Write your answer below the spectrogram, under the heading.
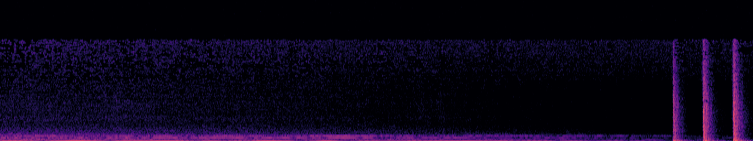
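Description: Three firm knocks on a townhouse door by a stabbed man land in quick succession near the end, following several seconds of a steady low droning hum with no voices.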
